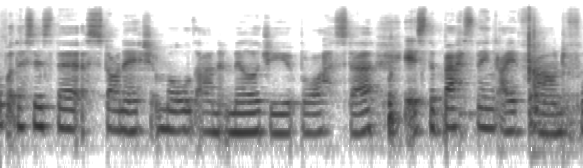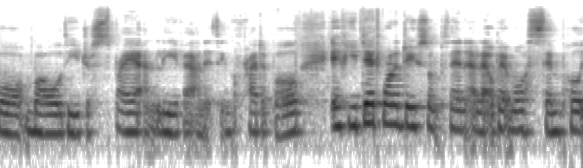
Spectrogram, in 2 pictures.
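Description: A young woman with a slightly low voice talks her viewers through her home in a relaxed, chatty way, peppering her lines with ums and self-deprecating asides. She is recorded on a camera mic, with a faint hum of room noise underneath. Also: vocal fry. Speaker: homemaking vlogger. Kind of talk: casual clean-with-me chat. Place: home kitchen and bathroom indoors.

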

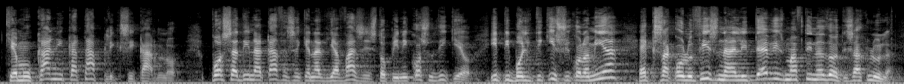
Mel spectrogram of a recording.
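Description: A cynical young student in a radio play. His voice sits slightly high. He talks in a biting, scolding way, like a sardonic friend giving warnings. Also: very animated, fairly bright tone. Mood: scornful. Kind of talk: Greek radio theatre acting.

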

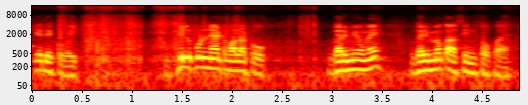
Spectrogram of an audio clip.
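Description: A young man hosting a vlog, walking through a large warehouse and pitching clothing stock with eager salesman patter, filmed on a handheld phone. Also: lively intonation, fairly quick, warm tone, highs cut off, a little hiss or hum. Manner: eager salesman patter, repeatedly urging viewers to look. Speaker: vlogger showing wholesale clothing stock. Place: large indoor warehouse full of clothing bales.

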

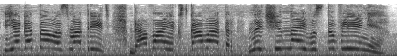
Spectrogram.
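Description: A woman voicing a curious, excitable little girl sidekick in a children's cartoon, exclaiming and asking questions. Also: extremely high pitch, normal speed. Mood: excited. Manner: exclamatory, inquisitive. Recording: noisy engine sounds behind.

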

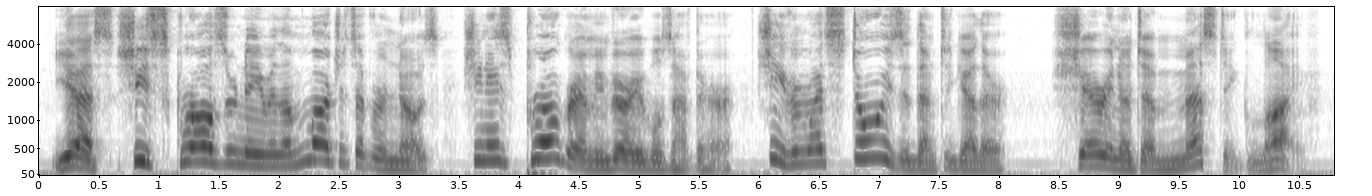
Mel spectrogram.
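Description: A flamboyant robot showman hosting a game show. The voice leaps up and down in pitch. It is campy, theatrical and loud, drawing out words like a video game villain. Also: clear, resonant tone, full character voice. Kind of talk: video game character impressions.

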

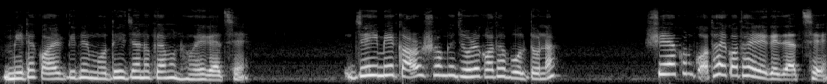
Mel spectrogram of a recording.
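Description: A caring mother acted by a woman in a cartoon drama. She speaks in a very high voice, earnest and full of concern. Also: lively intonation, brisk, long pauses, a little mellow, no room sound. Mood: worried. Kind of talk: animated cartoon drama dialogue.

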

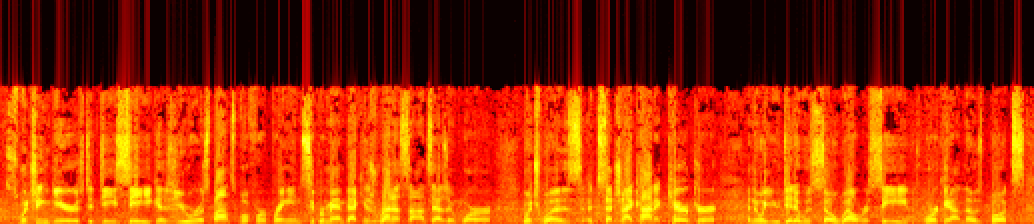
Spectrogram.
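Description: A man's voice: a little high, a little fast, few pauses, background noise. A man hosting a podcast interview, asking questions in an eager, chatty way. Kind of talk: casual interview. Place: convention floor.

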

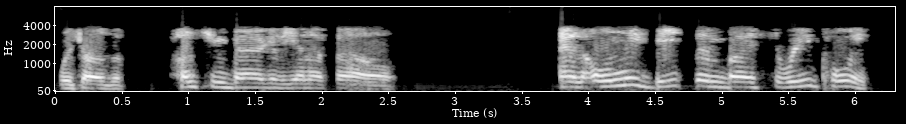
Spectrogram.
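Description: A man's voice: high voice, unhurried, breathy edge, no echo. A man leaving a blunt, complaining voicemail to a sports podcast, heard over a phone line. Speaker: voicemail caller.

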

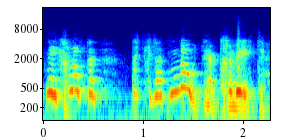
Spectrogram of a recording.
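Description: An actress playing an exasperated, accusing mother confronting her ex-husband in a radio play, with a husky voice. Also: very high voice, big pitch swings, quick pace. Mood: bitter, scornful. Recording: dull old radio recording.

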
